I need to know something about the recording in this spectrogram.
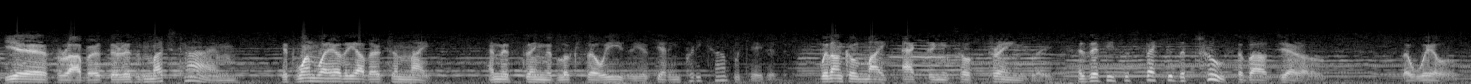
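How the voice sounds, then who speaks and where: An actor playing a brooding, taunting narrator of a 1940s radio crime thriller, ominous and insinuating. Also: male voice, fairly low pitch, expressive, normal speed, close to an everyday voice. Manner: ominous, insinuating second-person address. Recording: tinny 1940s radio recording, loud music.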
